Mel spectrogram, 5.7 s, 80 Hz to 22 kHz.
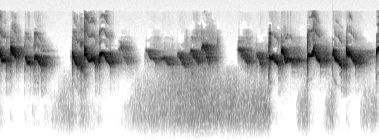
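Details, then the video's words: Malaysian Oriental white-eye, moulting lightly and out of form, 31 July 2023, in 'buka sing' opening song: bursts of high, quick, slurred twitters separated by a noisy hissing lull. "Malaysian Mata Puteh Buka Sing"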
